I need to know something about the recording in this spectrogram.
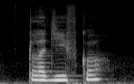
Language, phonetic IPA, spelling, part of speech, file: Czech, [ˈklaɟiːfko], kladívko, noun, Cs-kladívko.ogg
- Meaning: 1. diminutive of kladivo 2. malleus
